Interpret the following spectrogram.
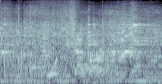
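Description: Background rock music with a singing voice over a steady bass line.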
